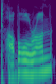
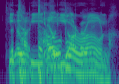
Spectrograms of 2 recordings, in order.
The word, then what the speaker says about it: Toblerone: to break this down are you saying the tubble run because that's what I'm hearing how do you say it t-o-b-l-e-rone Toblerone yes Hubble run bar okay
